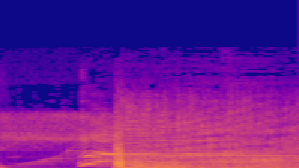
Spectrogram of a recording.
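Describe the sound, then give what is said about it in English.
A large bottle rocket firework takes off into the sky at a chili cook-off: a quick rising whistle, then a sudden loud burst that turns into a steady, rushing hiss that carries on to the end without fading much. “Would you look at that firework taking off into the sky?”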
